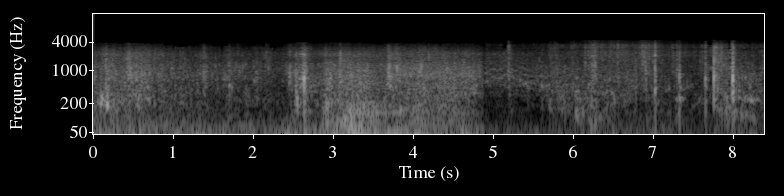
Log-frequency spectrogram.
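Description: Water splashing as a hooked largemouth bass thrashes at the surface beside a kayak, in a series of sharp slaps, over a steady low rumble of wind on the microphone.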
